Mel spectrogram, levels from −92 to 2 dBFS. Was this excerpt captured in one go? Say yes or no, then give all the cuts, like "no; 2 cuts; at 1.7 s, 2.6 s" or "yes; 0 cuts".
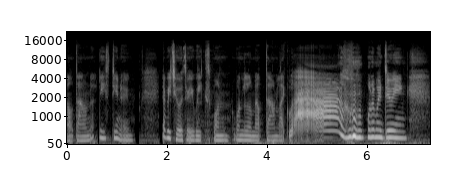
yes; 0 cuts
